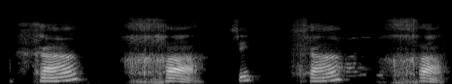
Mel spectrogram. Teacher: Es más o menos como la J, pero al momento de pronunciar de forma fricativa, como si estuviera raspando, ¿no? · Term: la letra X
